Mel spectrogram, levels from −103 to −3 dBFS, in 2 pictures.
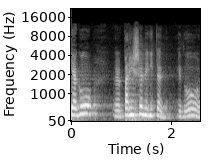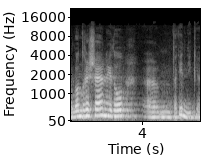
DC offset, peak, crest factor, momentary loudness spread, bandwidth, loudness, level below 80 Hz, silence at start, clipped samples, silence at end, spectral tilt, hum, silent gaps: under 0.1%; 0 dBFS; 16 dB; 16 LU; 9.6 kHz; -16 LUFS; -52 dBFS; 0 s; under 0.1%; 0 s; -7.5 dB/octave; none; none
